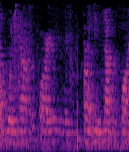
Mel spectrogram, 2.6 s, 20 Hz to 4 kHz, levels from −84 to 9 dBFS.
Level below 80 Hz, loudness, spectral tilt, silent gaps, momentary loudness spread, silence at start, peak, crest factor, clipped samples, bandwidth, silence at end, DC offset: -62 dBFS; -35 LUFS; -4.5 dB/octave; none; 8 LU; 0 s; -16 dBFS; 18 dB; under 0.1%; 4 kHz; 0 s; under 0.1%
